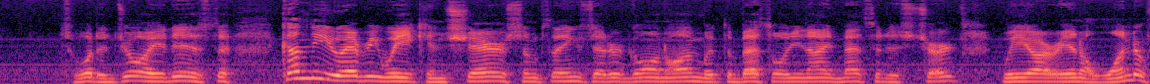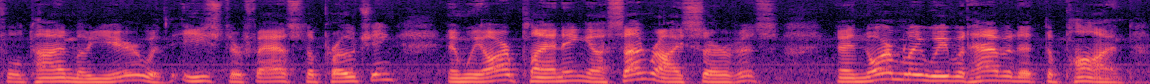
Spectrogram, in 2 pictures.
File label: Welcome and Announcements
